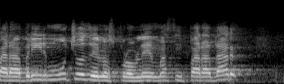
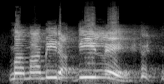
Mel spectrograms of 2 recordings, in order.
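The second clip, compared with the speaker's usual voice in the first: put-on tattling child; 6 semitones higher, 7 dB louder than usual. Tattletale child calls mother.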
